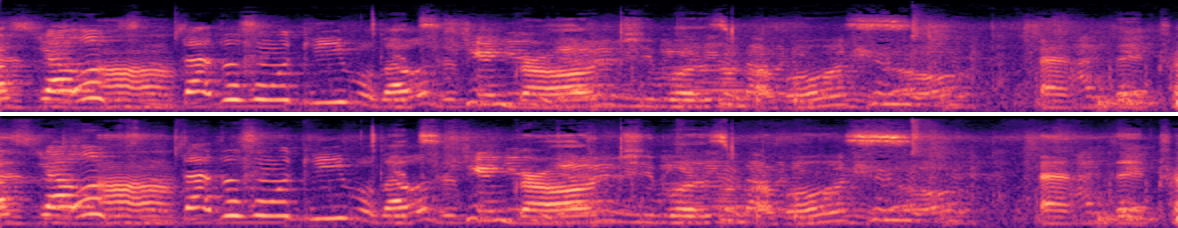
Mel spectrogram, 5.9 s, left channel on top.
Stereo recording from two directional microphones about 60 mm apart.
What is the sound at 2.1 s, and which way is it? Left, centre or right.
A woman's voice, right.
